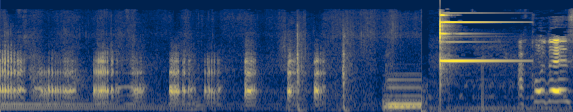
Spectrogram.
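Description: A man sobbing and wailing in short broken cries, then near the end a short low tone followed by a bright, bell-like ding sound effect that rings on.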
